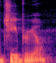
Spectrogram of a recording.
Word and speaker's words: Jibril: Did you know that Gabriel is pronounced Jibril? I didn't. Jibril or Gabriel. It just depends on the dialect of Arabic.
